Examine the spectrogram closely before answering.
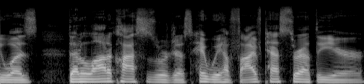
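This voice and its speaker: With a plain, everyday voice, a man talks at a fairly quick pace in a very clean recording with a silent background, the sound dry and close with no echo. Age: 20s. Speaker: podcaster. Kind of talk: casual chat.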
